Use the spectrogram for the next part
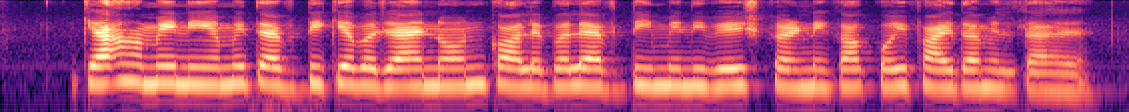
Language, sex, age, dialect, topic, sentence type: Hindi, female, 18-24, Hindustani Malvi Khadi Boli, banking, question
